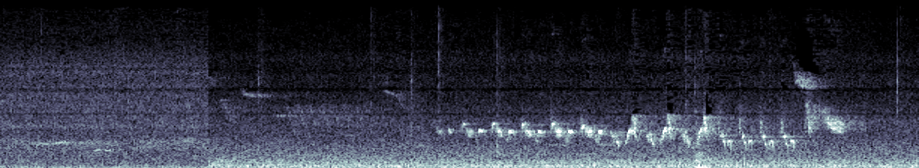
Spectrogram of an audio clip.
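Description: A small songbird sings a quick phrase of short, high chirping notes, starting about three seconds in and lasting a couple of seconds, over a steady outdoor background hiss.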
